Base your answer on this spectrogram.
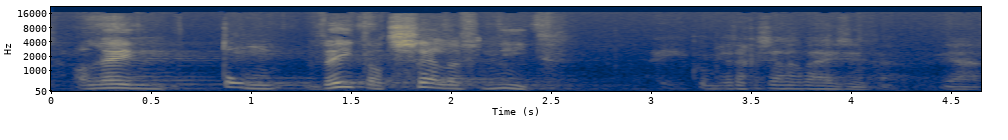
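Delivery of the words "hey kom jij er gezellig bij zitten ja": friendly aside. Real, not acted. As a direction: welcome the little one quietly. Aside to a child joining. (zacht en vlot terzijde tegen een kind)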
